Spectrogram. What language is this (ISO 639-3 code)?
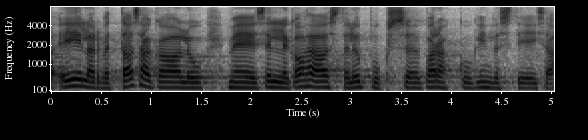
est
